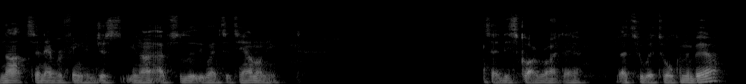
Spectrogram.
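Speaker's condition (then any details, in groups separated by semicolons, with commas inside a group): No condition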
